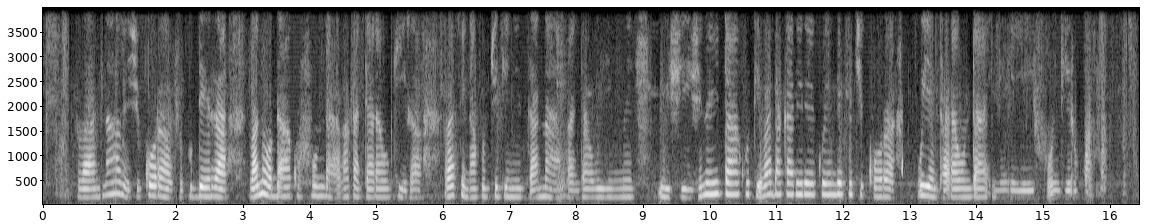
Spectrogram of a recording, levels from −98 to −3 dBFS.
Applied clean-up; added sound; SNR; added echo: neural separator model SepFormer DNS4.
